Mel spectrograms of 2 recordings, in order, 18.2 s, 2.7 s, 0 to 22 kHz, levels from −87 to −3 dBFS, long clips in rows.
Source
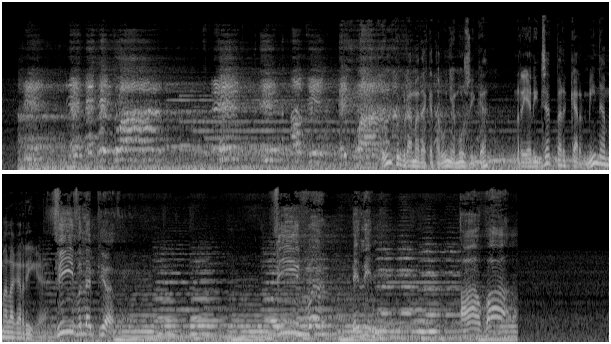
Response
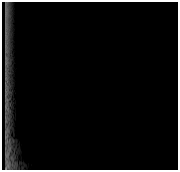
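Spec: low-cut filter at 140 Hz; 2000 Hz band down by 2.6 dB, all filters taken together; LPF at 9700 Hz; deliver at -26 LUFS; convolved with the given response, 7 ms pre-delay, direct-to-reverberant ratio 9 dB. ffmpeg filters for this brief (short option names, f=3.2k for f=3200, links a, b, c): -filter_complex "[0:a]highpass=140,lowpass=9.7k,equalizer=f=2k:t=o:g=-3.5,asplit=2[a][b];[1:a]atrim=start_sample=2205,adelay=7[c];[b][c]afir=irnorm=-1:irlink=0,volume=-12.5dB[d];[a][d]amix=inputs=2:normalize=0,volume=7.5dB"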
